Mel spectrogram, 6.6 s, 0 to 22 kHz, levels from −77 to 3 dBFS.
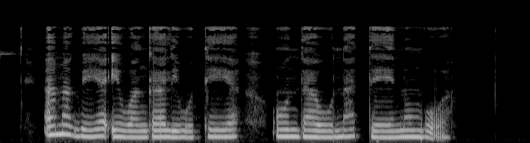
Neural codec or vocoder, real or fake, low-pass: none; real; 9.9 kHz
